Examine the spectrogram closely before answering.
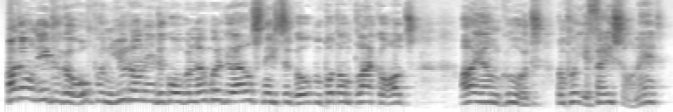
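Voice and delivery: high, fast, loud sneering mimicry of the police; a mocking impersonation of a smug official; mocking quote. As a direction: parrot their self-promotion with scorn. Mocking the police's self-promotion.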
